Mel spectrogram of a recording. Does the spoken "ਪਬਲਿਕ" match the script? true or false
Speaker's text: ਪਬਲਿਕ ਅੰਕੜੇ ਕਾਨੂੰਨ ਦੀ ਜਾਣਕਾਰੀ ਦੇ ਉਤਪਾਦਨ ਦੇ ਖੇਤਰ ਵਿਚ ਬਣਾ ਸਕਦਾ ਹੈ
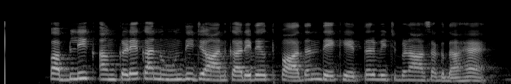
true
